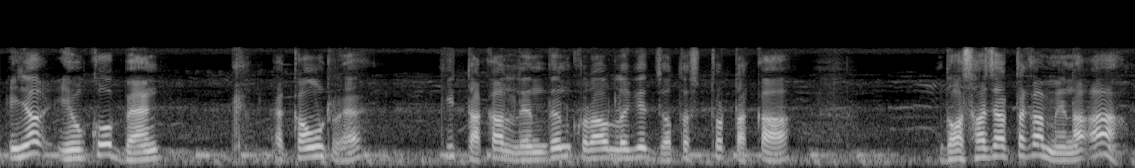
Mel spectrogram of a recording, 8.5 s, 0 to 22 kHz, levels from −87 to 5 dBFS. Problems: background sounds at intervals, continuous background conversations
